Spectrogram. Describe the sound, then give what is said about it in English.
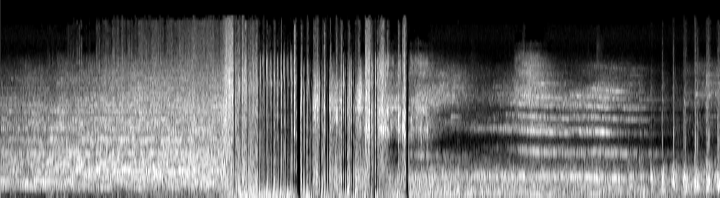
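A loud train roars past and strikes a man near the tracks, with steady rumbling, sharp metallic clanks and thuds cutting through around the middle, then a long, tonal horn blast rises over the continuing rattle. No one speaks. “But that's what it sounds like to get hit by a train.”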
